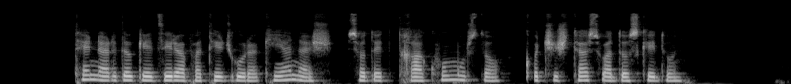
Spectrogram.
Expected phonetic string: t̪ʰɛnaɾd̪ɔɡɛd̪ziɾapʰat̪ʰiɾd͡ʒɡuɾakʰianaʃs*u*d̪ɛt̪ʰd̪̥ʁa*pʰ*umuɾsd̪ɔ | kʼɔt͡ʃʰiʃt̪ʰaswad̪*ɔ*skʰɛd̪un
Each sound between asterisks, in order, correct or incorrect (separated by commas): incorrect, incorrect, correct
